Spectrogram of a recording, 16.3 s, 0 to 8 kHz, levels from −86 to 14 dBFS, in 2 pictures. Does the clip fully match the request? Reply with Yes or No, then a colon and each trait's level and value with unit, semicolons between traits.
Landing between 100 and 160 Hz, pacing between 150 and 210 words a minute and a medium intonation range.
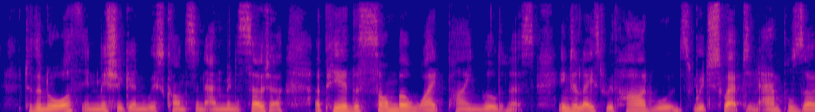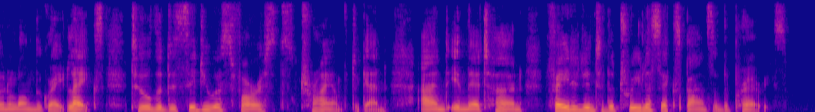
No: low, 135 Hz; average, 165 wpm; wide, 6.3 semitones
